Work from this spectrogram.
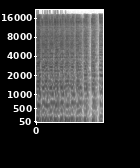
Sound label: stones; mazeofgalious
